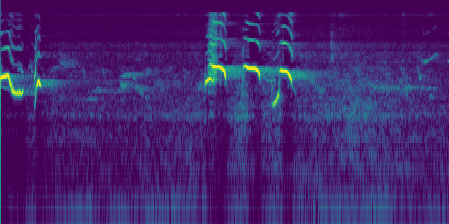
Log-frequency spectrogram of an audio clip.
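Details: Oriental magpie-robin of fighter character giving short whistled song notes: one slurred note at the start, then three loud looping whistles in quick succession midway, separated by quiet stretches with a faint low hum.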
